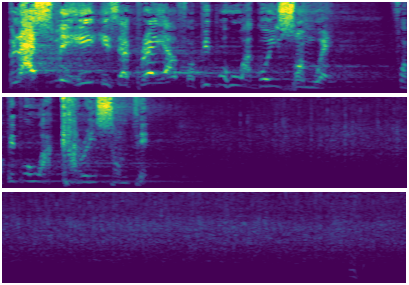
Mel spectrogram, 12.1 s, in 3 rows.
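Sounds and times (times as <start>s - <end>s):
speech: 0.9s - 5.6s
audience clapping: 4.7s - 12.1s.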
